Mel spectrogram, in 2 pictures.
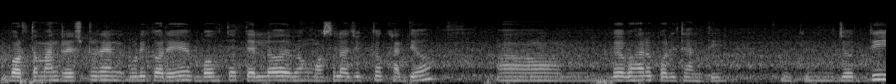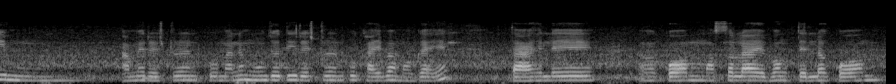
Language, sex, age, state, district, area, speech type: Odia, female, 45-60, Odisha, Koraput, urban, spontaneous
